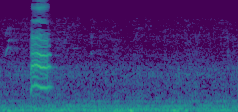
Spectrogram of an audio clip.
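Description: A single short bird call, about a fifth of a second long, a quarter of a second in, with a wavering pitch.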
